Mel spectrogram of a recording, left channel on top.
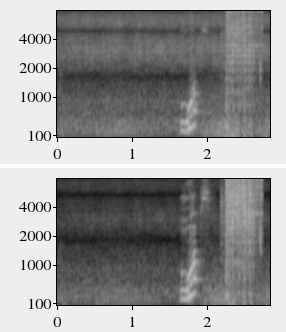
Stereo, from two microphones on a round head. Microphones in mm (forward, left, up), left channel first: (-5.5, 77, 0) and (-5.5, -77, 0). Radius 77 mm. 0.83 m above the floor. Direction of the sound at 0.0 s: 80° left.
